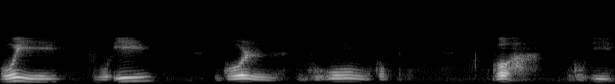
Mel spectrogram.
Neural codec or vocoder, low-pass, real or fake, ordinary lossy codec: codec, 24 kHz, 0.5 kbps, DualCodec; 3.6 kHz; fake; none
